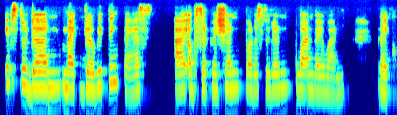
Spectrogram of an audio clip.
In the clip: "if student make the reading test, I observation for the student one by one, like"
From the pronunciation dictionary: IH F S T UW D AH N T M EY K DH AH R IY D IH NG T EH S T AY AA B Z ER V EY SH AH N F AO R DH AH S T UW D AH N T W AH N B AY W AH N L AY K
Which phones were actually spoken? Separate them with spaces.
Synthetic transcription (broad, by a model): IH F S T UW D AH N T M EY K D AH W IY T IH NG T EH S T AY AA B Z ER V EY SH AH N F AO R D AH S T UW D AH N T W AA N B AY W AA N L AY K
